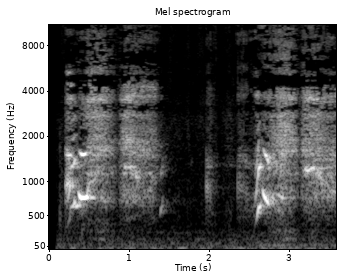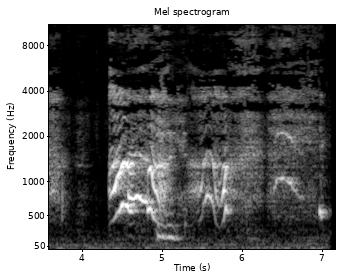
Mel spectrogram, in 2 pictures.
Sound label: sex, moans; The Witcher Hunt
